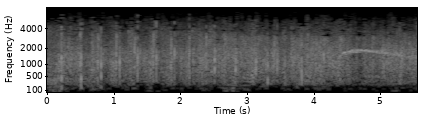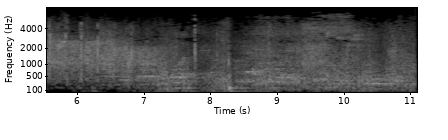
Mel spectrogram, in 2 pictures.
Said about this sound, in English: And so if you would please join me in giving Brian a warm Tulare County welcome.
